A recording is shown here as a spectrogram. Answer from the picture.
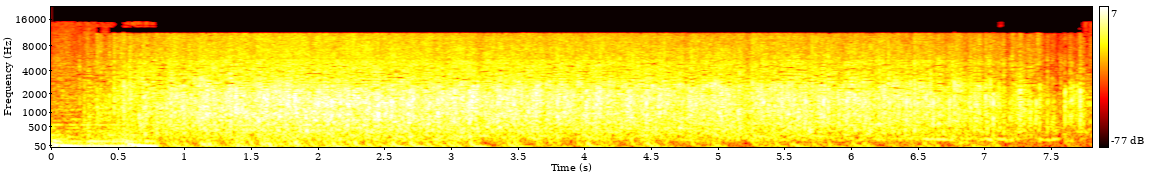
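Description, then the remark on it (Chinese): An audience of the Chinese program Shuma Tiandi (Digital World) claps to welcome a teacher for its Shuma Jiangtang (Digital Lecture) segment, a dense, sustained burst of applause lasting several seconds, loud and even throughout with no voices, easing slightly toward the end. “好，下面我们拉开今晚数码天地的第二个板块，数码讲堂，掌声有请”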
